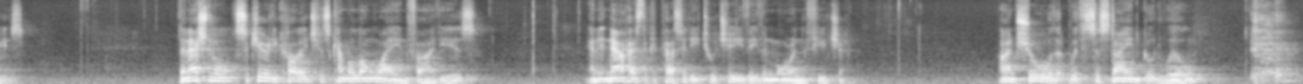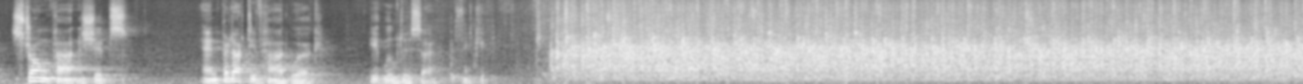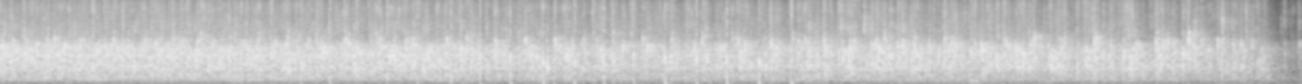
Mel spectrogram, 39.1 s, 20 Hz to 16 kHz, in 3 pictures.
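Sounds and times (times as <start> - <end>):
audience applauding: 18.4 - 39.0.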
